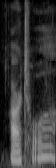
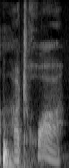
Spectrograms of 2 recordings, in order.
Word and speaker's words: Artois: Artois. – Artois.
